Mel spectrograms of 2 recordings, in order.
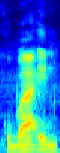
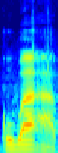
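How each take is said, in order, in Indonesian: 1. Kata "Quba" berakhir dengan bunyi n. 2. Kata "Quba" berakhir dengan glottal stop dan vokal. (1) "Ini Qubain" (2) "ghairu munsharif alamiyah dan hamzah mamdudah"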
